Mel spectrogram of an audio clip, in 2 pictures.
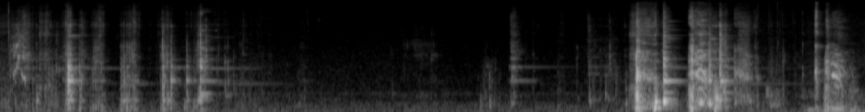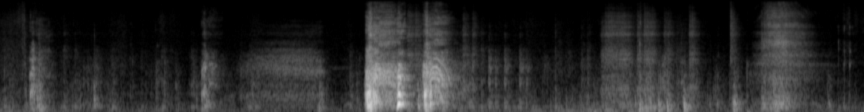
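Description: coughing

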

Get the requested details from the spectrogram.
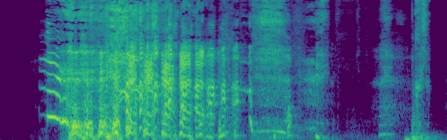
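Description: cat meowing

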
